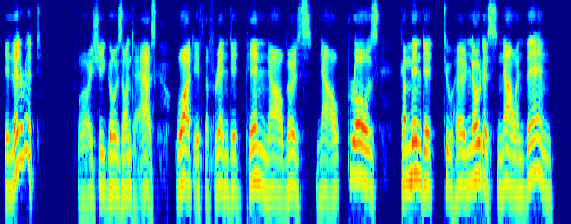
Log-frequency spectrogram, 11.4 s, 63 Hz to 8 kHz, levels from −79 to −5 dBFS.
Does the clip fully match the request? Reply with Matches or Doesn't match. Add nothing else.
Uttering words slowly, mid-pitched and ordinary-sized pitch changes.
Matches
